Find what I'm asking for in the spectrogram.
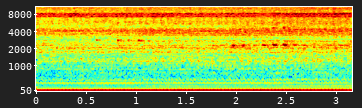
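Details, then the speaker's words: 1980s Renault 9 idling smoothly and evenly with no knocks or misses after radiator and cooling fan replacement, started on full choke after sitting weeks; warming up while the cooling system bleeds, a normal idle. "That sounds really good."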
